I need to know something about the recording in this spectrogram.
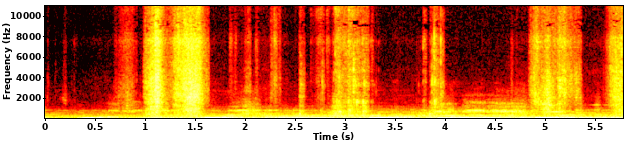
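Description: A metal tap clicks and scrapes as it is screwed in.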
